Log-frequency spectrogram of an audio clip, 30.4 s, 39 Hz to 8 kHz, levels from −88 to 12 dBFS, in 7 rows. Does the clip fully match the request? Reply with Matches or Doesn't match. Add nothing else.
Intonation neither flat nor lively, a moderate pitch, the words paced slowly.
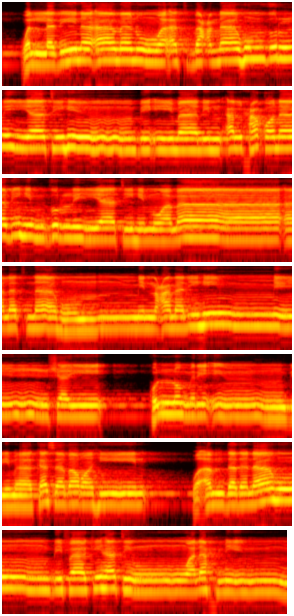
Matches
